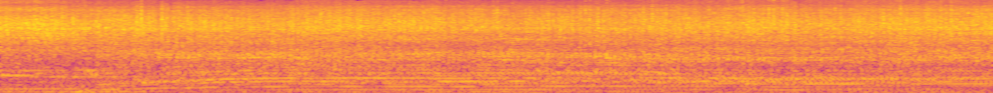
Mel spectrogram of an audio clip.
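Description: Several demolition derby cars' engines running loudly together, one revving up about half a second in, then holding steady.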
